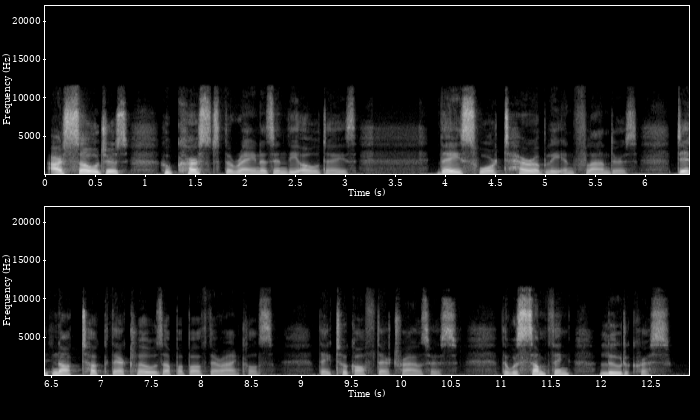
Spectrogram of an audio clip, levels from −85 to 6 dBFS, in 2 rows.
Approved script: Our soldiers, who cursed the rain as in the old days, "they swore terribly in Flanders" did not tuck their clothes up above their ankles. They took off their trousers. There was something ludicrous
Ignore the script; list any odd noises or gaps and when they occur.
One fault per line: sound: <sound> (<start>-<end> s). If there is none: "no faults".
no faults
